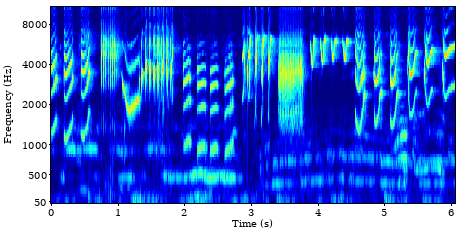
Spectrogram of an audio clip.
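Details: Phone recording of Asian pied starling song meant to stimulate stalled starlings into full song: fast sequences of sharp rising and falling whistled notes, dense harsh chattering bursts, and repeated clear upslurred whistles in quick succession.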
